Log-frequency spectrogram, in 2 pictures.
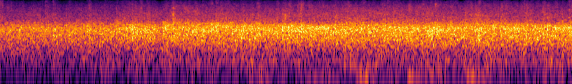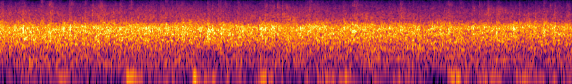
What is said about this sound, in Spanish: Continúan los aplausos del público presente en este concierto de la temporada de abono de la Orquesta Sinfónica y Coro de Radio Televisión Española, que Radio Clásica de Radio Nacional de España les ofrece en directo desde el Teatro Monumental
